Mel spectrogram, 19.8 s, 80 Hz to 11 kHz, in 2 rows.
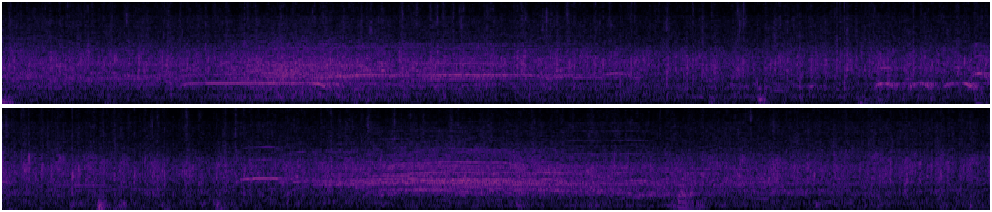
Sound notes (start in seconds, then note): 8.9 audience continues to applaud; 14.7 people cheer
